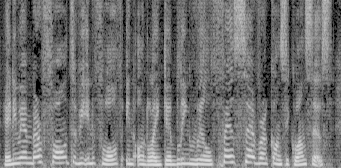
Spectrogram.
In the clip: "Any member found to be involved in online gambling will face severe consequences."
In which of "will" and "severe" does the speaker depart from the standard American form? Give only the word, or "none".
severe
